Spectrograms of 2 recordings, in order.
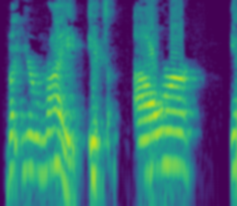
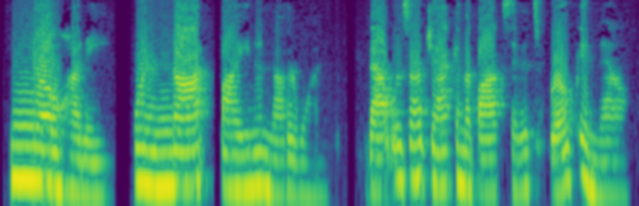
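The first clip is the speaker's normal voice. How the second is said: firm kind limit; 4 semitones lower, 8 dB louder than usual. Acted. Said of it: "That parent says".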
